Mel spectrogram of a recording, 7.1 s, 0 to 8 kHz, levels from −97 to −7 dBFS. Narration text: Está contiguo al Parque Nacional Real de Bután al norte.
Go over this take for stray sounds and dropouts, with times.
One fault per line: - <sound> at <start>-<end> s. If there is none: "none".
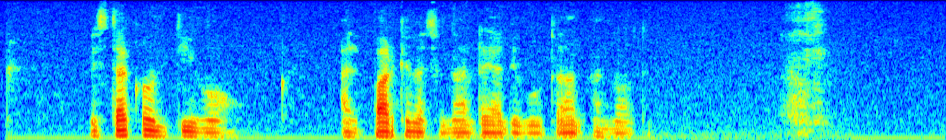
- sneeze at 5.8-6.3 s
